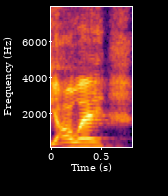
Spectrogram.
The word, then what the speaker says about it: Yahweh: The Hebrew underneath it is best pronounced as Yahweh,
